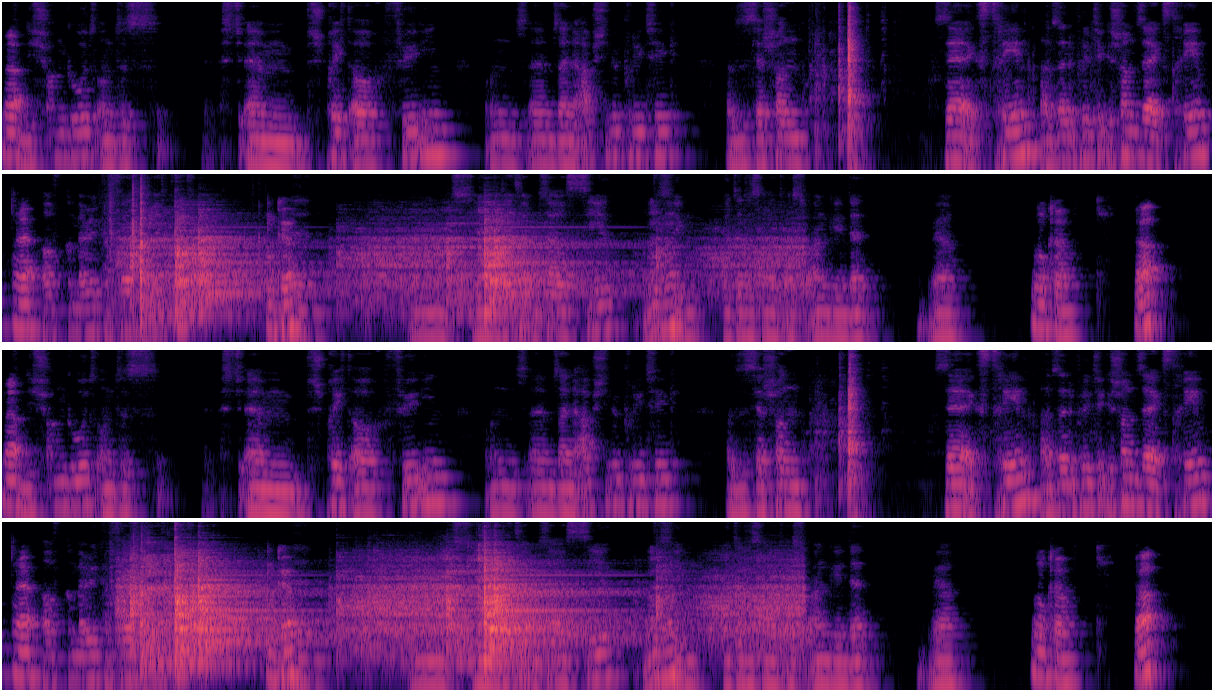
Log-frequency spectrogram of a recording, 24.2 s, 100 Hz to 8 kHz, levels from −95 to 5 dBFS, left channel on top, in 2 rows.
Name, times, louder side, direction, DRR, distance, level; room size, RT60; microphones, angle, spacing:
voice 1, 0.2-1.6 2.2-4.4 4.9-6.7 7.2-8.0 9.3-12.1 12.5-14.0 14.9-15.3 16.2-18.2 18.5-19.0 19.3-20.7 21.4-21.6, equal, 10° left, -5 dB, 2.5 m, -47 dB
sound 1, 7.8-14.9, left 3 dB, 80° left, 0.8 m, -46 dB
sound 2, 13.2-20.1, right 7 dB, 65° right, 0.3 m, -37 dB
voice 2, 14.7-15.0 18.5-18.9 22.4-23.2 23.4-23.6, right 1 dB, 10° right, 2 dB, 1.3 m, -42 dB
6.3 x 3.5 x 2.4 m, 0.35 s
head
